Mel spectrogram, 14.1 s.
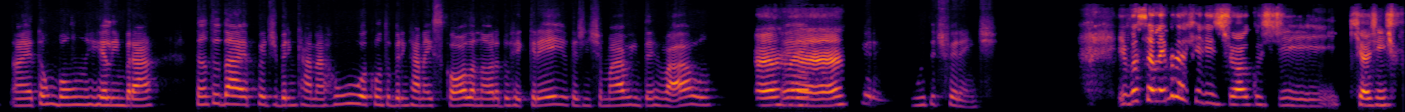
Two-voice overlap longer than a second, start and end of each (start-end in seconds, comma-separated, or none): none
